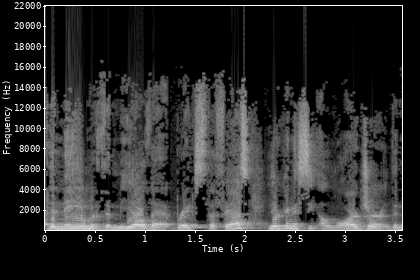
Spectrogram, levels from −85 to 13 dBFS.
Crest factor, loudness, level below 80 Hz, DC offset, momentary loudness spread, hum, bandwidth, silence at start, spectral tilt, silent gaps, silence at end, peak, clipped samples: 10 dB; -10 LUFS; -56 dBFS; under 0.1%; 5 LU; none; 16 kHz; 0 s; -4.5 dB/octave; none; 0 s; 0 dBFS; 0.8%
